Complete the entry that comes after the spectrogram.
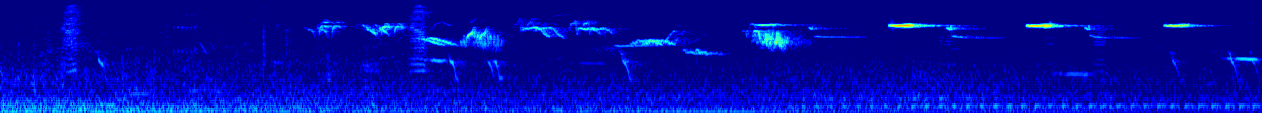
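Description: Birds chirping and twittering in quick short calls, then three clear high whistled notes about two-thirds of a second apart, the loudest sounds.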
